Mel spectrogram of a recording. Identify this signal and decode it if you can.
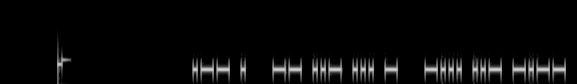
Morse code, heard as a keyed tone, about 28 wpm, 700 Hz. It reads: WE MUST BUY
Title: Sentences from Top 1000 Words - Review Part 4 - 30wpm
